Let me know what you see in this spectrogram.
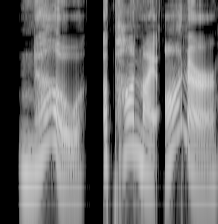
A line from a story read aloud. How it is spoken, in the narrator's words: cried his majesty's guardsmen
